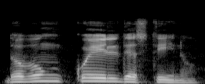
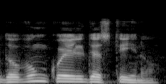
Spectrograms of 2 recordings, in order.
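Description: Both takes have the same delivery.

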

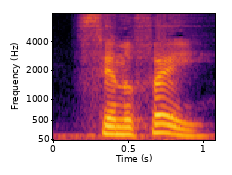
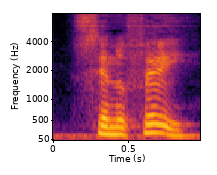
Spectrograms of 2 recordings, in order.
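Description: No difference in how they are said.

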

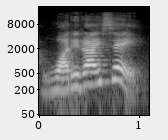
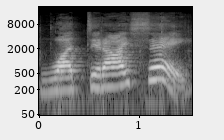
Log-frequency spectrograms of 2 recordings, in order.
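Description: First: The t and d merge and are not released. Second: The t and d are both clearly pronounced.

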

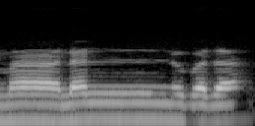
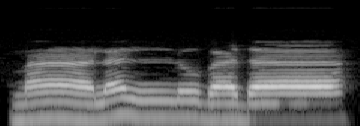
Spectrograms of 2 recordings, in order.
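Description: First: The joined sound is stretched and held long. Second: The joined sound is kept short, not stretched. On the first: The speaker calls it wrong. "Do not stretch it" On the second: The speaker calls it right. "It is مَا لَلُّ بَدَى"

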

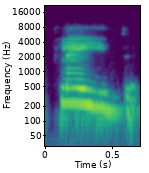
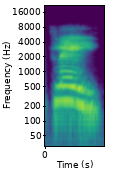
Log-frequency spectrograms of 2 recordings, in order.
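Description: First: The ending is a clean d sound. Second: The ending is not a clean d sound. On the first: The speaker calls it right. "en vez de decirme played" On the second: The speaker calls it wrong. "me dicen played"

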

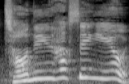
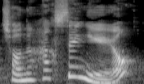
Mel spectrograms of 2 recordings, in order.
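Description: First: The voice falls at the end. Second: The voice rises at the end.

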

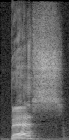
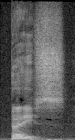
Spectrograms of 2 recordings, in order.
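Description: First: The word is said with the vowel of 'cat'. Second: The word is said with the vowel of 'face'. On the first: It means a kind of fish. "the fish" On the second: It means low musical sound. "opposite of treble"

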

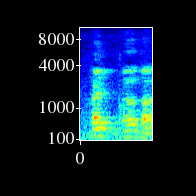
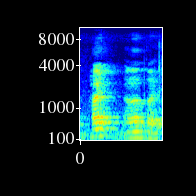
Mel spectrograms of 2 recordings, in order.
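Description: The two takes are said the same way.

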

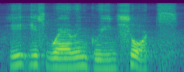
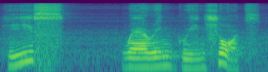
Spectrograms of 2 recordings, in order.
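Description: First: He is is said as two full words. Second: He is is contracted to one syllable. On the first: "He is" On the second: "same as he's"

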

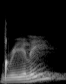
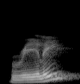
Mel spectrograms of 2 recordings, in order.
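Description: First: The voice rises at the end. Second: The voice rises at the end.

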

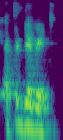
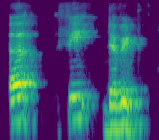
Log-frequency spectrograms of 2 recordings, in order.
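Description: First: The word is said smoothly without breaks. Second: The word is broken into separate syllables. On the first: "While saying, you have to say affidavit" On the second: "You have to split as per the pronunciation"

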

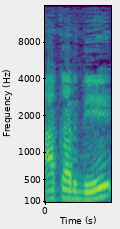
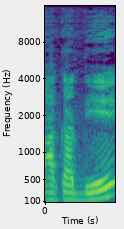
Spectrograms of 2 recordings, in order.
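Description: No difference in how they are said.

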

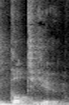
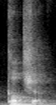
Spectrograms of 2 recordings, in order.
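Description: First: The t and y stay separate sounds. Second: The t and y merge into ch. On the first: "a very famous example is got you" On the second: "when you put them together in connected speech and pronounce them quickly, they become gotcha"

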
